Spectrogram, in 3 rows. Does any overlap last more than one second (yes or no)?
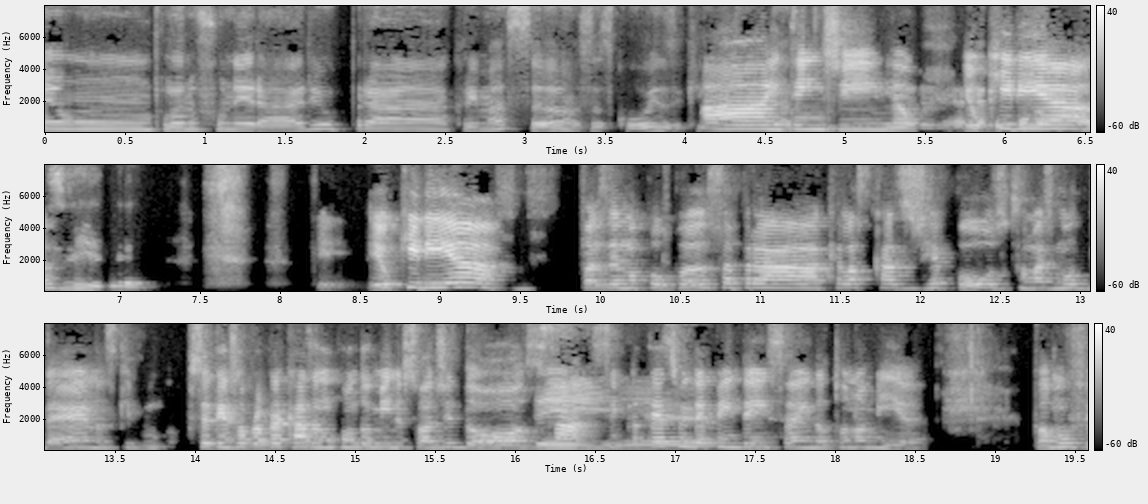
yes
